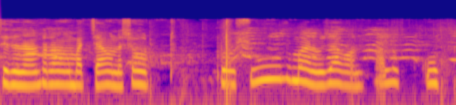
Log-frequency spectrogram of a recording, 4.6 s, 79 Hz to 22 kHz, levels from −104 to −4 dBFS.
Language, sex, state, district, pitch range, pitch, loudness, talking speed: Chakma, female, Tripura, Dhalai, 235-275 Hz, 250 Hz, -23 LUFS, 120 wpm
